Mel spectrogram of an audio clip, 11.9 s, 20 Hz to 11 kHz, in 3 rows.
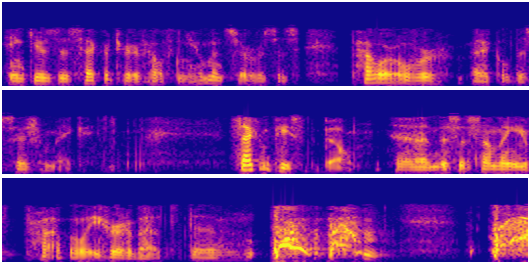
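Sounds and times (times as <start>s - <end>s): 
speech: 0.0s - 11.8s
throat clearing: 9.8s - 11.8s
man coughing: 9.9s - 10.8s, 11.4s - 11.8s.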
